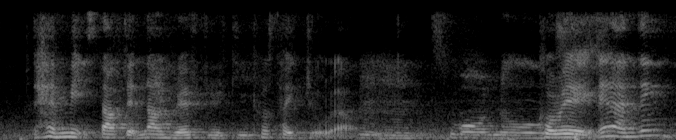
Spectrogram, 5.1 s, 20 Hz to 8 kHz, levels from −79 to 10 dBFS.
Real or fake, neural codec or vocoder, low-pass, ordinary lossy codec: fake; codec, 16 kHz, 6 kbps, DAC; 7.2 kHz; none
